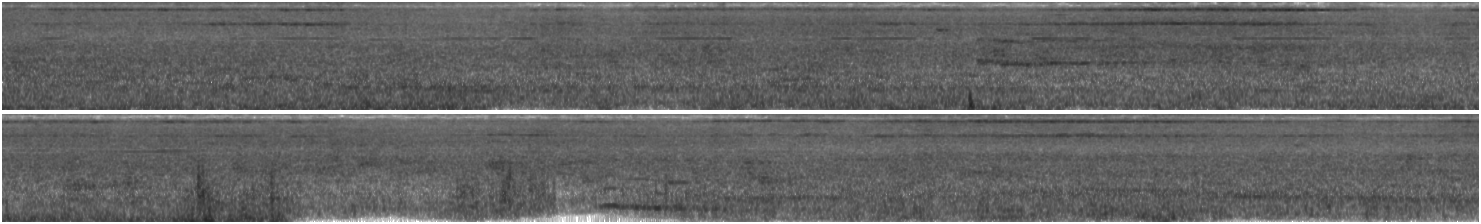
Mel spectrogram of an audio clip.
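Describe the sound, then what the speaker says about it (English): Disneyland monorail train rumbling past at close range, a loud sustained roar with squealing wheels that fades and surges, ending in a lower rolling hum, no voices. "Waiting for that monorail."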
